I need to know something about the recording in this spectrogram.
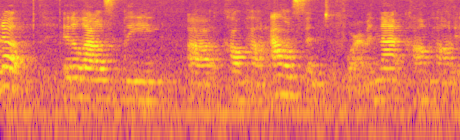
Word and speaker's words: allicin: sit and that allows a compound called allicin to form not the girl's name that's spelled a-l-l-i-c-i-n because there's a compound on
